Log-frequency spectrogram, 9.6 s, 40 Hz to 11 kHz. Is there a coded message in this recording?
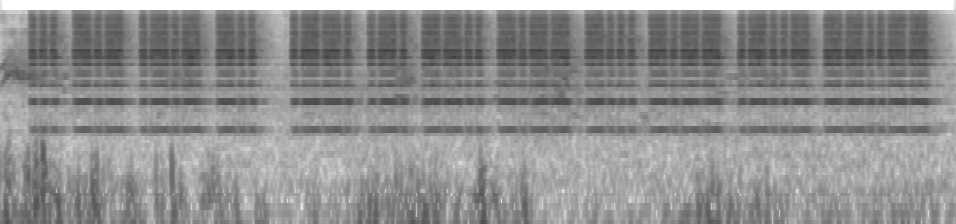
Yes: Morse code (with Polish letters) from 0.2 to 9.3 s, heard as a buzzer, hand-sent with a paddle, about 23 wpm, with room echo and the noise of a park. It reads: SKĄD PRZYBYŁ,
